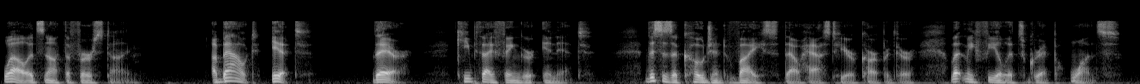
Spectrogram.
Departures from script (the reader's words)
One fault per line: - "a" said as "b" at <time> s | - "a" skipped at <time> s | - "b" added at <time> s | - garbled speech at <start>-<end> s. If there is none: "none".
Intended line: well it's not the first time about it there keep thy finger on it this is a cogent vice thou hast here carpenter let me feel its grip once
- "on" said as "in" at 5.4 s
